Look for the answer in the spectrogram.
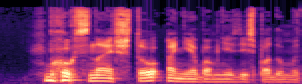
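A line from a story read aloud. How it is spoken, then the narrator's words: Plain. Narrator (Russian): сказал он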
